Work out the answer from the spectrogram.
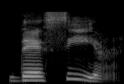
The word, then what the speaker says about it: decir: Decir, decir. And we have the E in the last syllable. Decir. Again, even though we have one R there, the sound is stronger. It's just the R, decir.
